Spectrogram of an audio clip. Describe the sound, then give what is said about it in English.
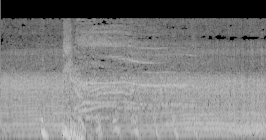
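A voice imitates a slow chicken fart: a continuous buzzy, rasping drone lasting about three seconds, its low pitch wobbling up and down, fairly loud with no talking over it. “Can do it like really, really slow. Chicken fart.”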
